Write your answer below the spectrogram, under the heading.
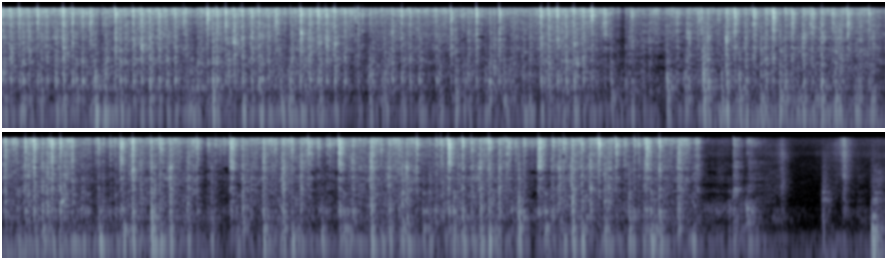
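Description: Whisk beating rapidly against a bowl while mixing the balsamic sauce: a fast, dense clicking that stops abruptly near the end.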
